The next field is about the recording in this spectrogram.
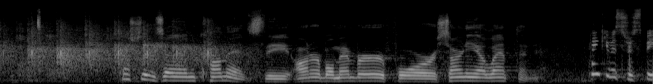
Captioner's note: applause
